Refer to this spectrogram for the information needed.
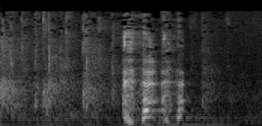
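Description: A short, scattered burst of audience applause, a handful of claps bunched together for under half a second before quickly fading out, moderately loud.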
